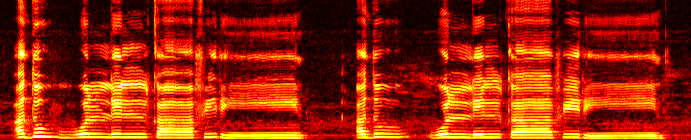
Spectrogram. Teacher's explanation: کاف کے اوپر کھڑا زبر ہے، اس کو ایک حرکت لمبا ادا کریں گے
